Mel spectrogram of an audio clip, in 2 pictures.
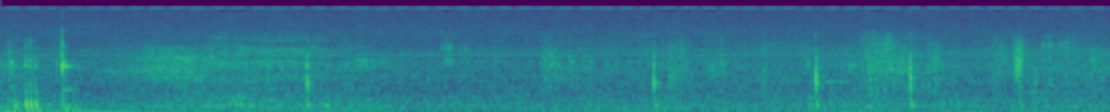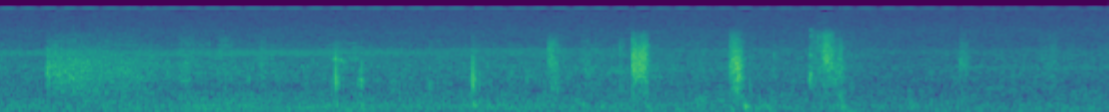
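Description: A tennis ball bounces repeatedly on clay.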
